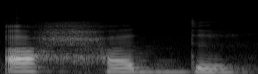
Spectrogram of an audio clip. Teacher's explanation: یہ جو دال پہ ہم نے اس کو تھوڑا سا قلقلہ کیا ہے، یہ چونکہ دال جو ہے نا حروف قلقلہ میں سے، ٹھیک ہے، حروف قلقلہ میں سے ہونے کی وجہ سے ہم اس کو جب ساکن کریں گے تو قلقلہ کریں گے۔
